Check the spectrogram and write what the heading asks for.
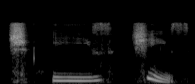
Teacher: the E makes a long sound which is actually the name of the letter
